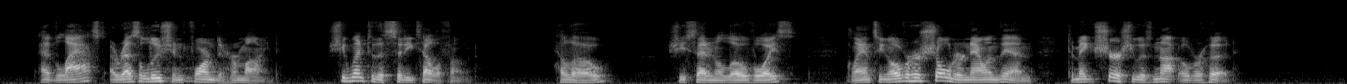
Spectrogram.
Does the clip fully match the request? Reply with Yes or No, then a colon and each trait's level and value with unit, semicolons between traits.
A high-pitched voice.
No: low, 110 Hz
